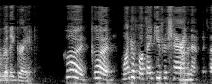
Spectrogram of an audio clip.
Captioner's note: voiceover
